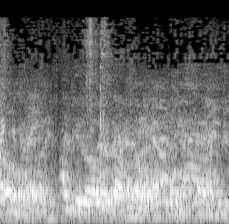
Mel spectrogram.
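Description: Overlapping chatter of several people talking at once.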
